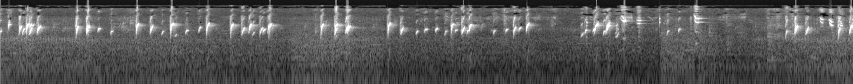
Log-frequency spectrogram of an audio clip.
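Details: European goldfinch kept as a cage bird, singing long rippling sequences of rapid twittering notes with occasional sharp high chips and short gaps.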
